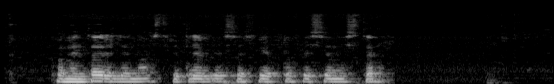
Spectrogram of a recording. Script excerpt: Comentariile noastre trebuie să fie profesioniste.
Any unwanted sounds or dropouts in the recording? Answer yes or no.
no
